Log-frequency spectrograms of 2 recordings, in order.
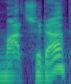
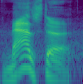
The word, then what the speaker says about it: Mazda: Founder's name digito matsuda in Japan the brand is pronounced matsuda in Canada it's Mazda you Canadians normally this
